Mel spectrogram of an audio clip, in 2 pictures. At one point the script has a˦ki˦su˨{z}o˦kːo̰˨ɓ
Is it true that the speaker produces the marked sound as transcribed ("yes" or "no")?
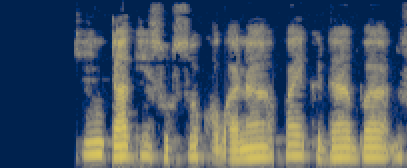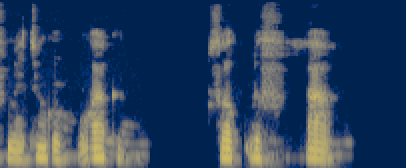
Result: no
